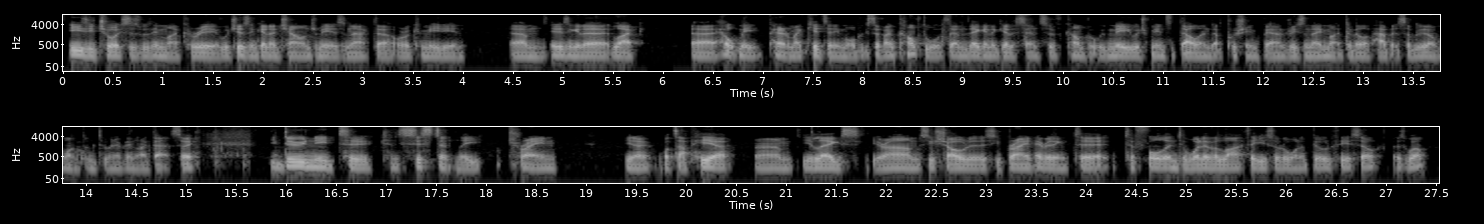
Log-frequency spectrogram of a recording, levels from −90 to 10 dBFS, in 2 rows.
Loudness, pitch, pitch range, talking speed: -29 LUFS, 75 Hz, 75-80 Hz, 235 wpm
